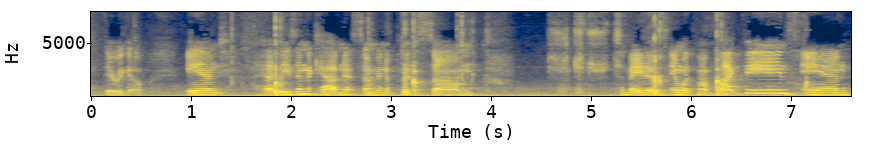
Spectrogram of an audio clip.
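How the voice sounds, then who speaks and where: A woman talks at a medium pitch. There is noticeable background noise and audible room echo. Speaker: meal prep vlogger. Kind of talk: tutorial. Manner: casual, conversational.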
